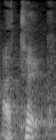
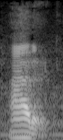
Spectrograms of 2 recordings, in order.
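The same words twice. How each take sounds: First: The middle T is said clearly and hard. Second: The middle T is said very softly. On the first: The speaker calls it wrong. "not attic" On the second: The speaker calls it right. "In American English, you say the T very softly"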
